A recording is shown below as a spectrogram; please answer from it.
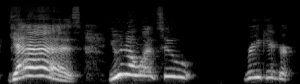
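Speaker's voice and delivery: excited yes. Real, not acted. Streamer loving a viewer's comment, loud and thrilled. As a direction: jump in loud and high, fully agreeing.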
